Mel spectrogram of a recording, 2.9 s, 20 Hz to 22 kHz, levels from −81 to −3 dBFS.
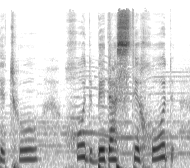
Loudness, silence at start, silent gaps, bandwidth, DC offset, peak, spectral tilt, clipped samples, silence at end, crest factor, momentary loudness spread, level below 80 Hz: -22 LUFS; 0 s; none; 17.5 kHz; under 0.1%; -4 dBFS; -3.5 dB/octave; under 0.1%; 0 s; 20 dB; 12 LU; -38 dBFS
